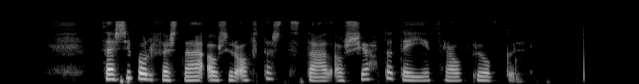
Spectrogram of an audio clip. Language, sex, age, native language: Icelandic, female, 30-39, Icelandic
